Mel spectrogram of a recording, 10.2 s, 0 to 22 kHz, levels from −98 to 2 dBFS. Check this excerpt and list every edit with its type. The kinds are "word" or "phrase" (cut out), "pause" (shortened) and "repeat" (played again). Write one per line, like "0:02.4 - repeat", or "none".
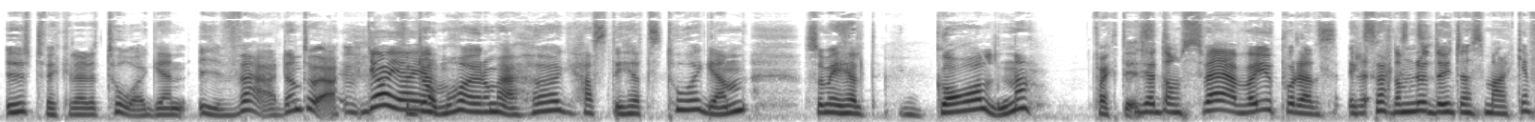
none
